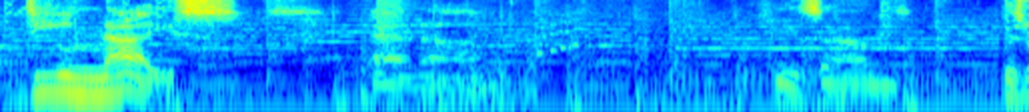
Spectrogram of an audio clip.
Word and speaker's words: D NICE: are d nice uh it is not pronounced denise despite appearances he is d nice and um he's um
